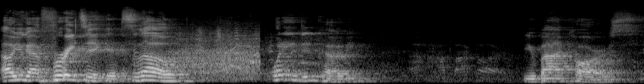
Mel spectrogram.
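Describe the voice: A man speaks at a slow pace with ordinary pitch variation. Room echo can be heard.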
